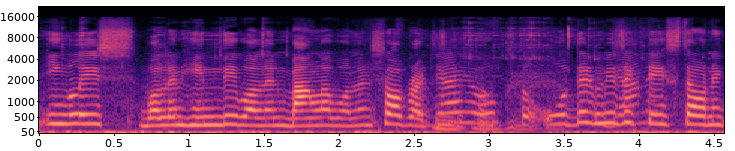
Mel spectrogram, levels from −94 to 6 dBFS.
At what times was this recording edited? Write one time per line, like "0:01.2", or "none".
0:03.0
